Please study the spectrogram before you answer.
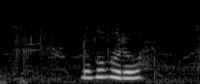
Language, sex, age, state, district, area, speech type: Santali, female, 18-30, West Bengal, Purba Bardhaman, rural, spontaneous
